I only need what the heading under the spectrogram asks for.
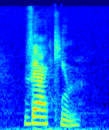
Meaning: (noun) A region of space that contains no matter
- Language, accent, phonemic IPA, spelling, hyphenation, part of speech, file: English, US, /ˈvæ.kjuːm/, vacuum, va‧cu‧um, noun / verb, En-us-vacuum.ogg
